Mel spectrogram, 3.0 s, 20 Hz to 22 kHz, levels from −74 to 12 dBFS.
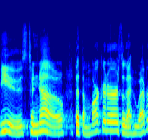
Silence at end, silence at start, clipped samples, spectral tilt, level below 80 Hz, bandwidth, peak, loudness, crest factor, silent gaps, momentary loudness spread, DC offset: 0 s; 0 s; under 0.1%; -5.5 dB/octave; -66 dBFS; 12.5 kHz; -4 dBFS; -20 LUFS; 16 dB; none; 6 LU; under 0.1%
